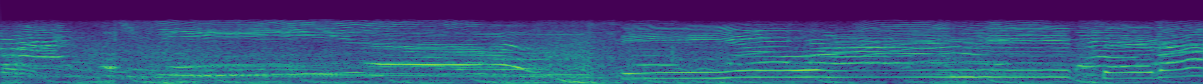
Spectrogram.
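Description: Young children singing a song together, with long held and sliding notes, over a low steady beat of music.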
